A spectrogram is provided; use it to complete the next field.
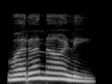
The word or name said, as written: ವರನಾಳಿ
